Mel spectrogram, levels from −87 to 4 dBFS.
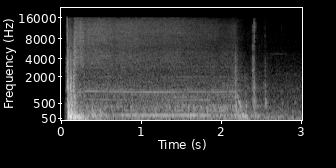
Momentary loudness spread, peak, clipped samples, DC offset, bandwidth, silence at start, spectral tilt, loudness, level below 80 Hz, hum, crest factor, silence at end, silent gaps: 16 LU; 0 dBFS; under 0.1%; under 0.1%; 16 kHz; 0.05 s; -5.5 dB/octave; -28 LUFS; -30 dBFS; none; 24 dB; 0 s; none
